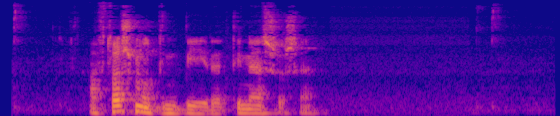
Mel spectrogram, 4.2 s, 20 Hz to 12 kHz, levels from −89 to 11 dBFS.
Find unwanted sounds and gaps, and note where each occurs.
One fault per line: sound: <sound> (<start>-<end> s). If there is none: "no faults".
no faults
